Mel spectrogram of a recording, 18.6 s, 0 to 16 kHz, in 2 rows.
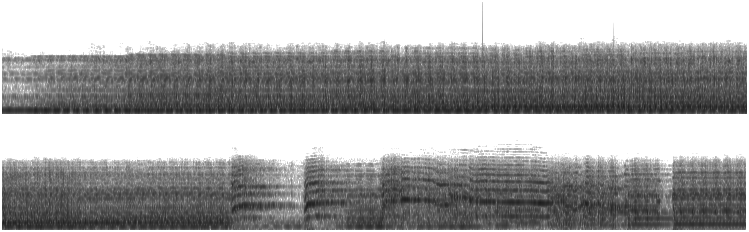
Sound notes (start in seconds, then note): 14.0 screaming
